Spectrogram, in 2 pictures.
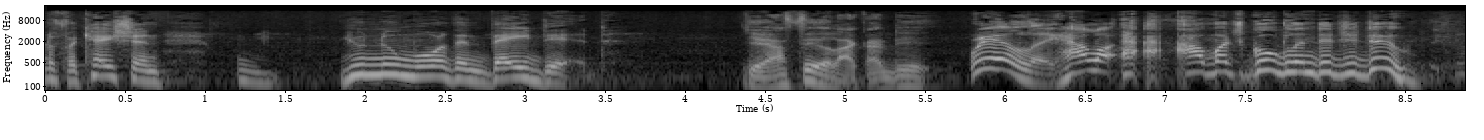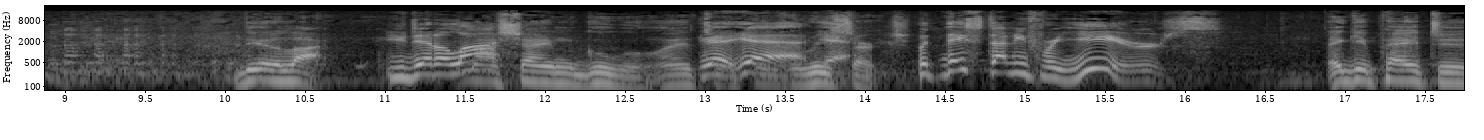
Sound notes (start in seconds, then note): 8.7 laughter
